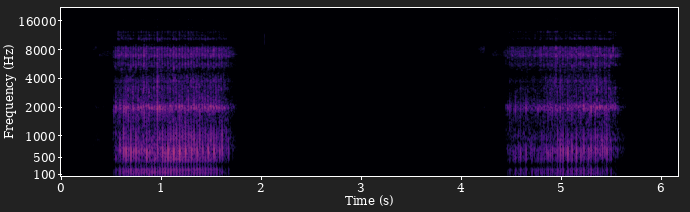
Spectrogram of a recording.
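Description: Two long, rough, rattling snores about four seconds apart, with silence between; loud snoring.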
